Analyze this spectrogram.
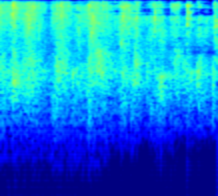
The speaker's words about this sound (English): Is there anybody in here who's yearning to see somebody saved? Give me a hand clap.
